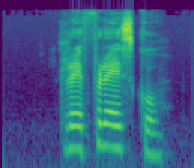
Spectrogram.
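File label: soda, Spanish, female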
